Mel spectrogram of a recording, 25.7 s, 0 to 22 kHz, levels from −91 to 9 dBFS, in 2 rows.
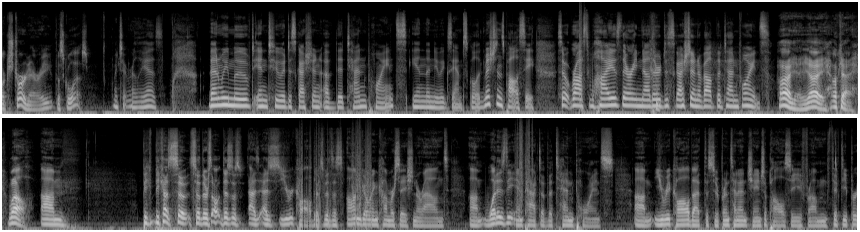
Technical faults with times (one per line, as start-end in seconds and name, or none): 8.66-8.74 loose connector crackle
17.29-18.38 loose connector crackle
20.53-20.80 loose connector crackle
